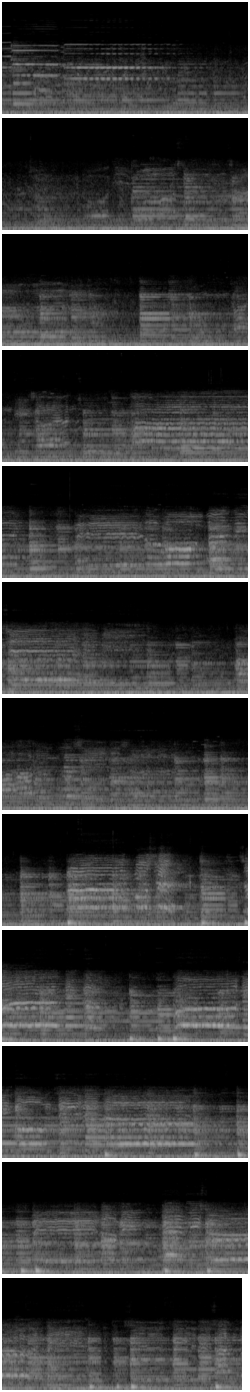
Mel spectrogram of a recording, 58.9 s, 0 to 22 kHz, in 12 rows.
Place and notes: National Dr. Sun Yat-sen Memorial Hall - Workers protest
Workers protest, Sony PCM D50 + Soundman OKM II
